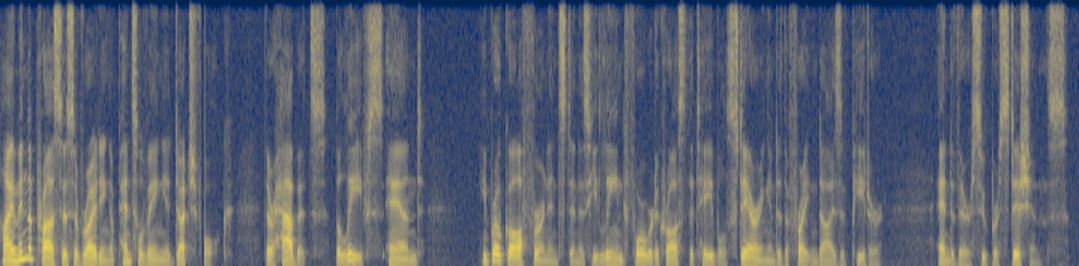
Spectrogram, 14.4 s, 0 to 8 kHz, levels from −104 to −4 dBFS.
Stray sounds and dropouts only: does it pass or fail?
fail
